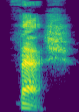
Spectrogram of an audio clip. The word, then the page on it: fash: Australian English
